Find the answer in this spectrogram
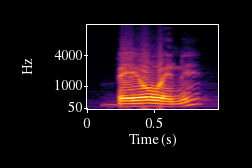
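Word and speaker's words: von: en los nombres alemanes, cuando tu nombre empieza con B o N, bon, que en realidad se pronunciaría creo que fon, como que se pronuncia como f la v, este significa d.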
